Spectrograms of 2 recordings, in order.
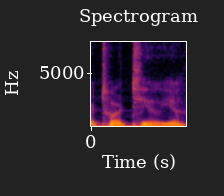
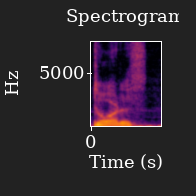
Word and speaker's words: tortilla: And in its most basic form, keyword basic, the San Antonio breakfast taco is nothing more than a flour tortilla filled with refried beans.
